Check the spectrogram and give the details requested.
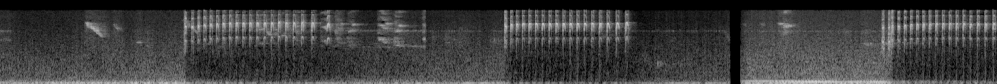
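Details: High, rapid woodpecker note series repeated three times, each burst of sharp piercing pips running for over a second, with thin scattered chirps between bursts and a low steady background hum.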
